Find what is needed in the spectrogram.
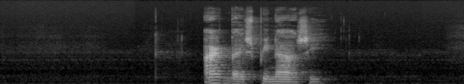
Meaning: goosefoot (plant of genus Blitum)
- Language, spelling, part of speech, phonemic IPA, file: Dutch, aardbeispinazie, noun, /ˈaːrt.bɛi̯.spiˌnaː.zi/, Nl-aardbeispinazie.ogg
